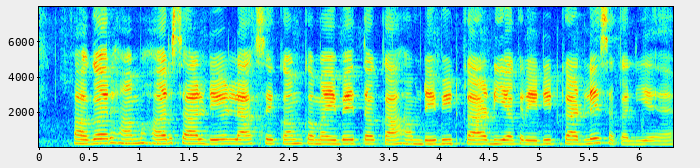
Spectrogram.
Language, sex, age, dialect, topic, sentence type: Magahi, female, 31-35, Western, banking, question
